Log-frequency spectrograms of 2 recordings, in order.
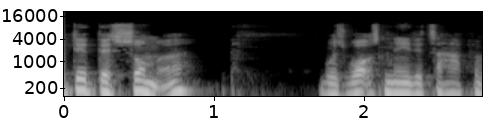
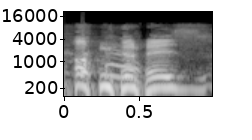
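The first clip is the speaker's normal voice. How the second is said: laughing; 7 semitones higher, 11 dB louder, slower than usual. Real, not acted. Laughing at the mishap.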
